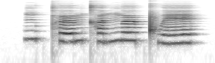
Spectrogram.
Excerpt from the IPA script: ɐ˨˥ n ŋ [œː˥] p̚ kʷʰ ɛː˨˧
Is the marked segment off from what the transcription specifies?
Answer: no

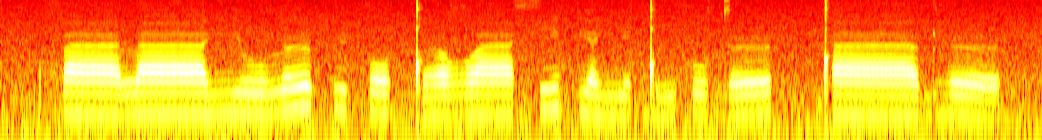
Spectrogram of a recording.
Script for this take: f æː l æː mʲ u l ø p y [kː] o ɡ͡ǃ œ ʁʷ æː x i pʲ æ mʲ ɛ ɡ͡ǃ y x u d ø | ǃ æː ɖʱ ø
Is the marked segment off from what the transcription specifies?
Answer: yes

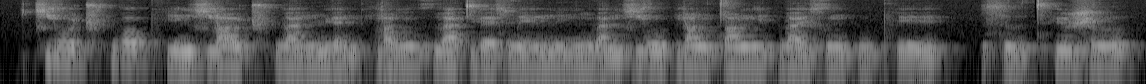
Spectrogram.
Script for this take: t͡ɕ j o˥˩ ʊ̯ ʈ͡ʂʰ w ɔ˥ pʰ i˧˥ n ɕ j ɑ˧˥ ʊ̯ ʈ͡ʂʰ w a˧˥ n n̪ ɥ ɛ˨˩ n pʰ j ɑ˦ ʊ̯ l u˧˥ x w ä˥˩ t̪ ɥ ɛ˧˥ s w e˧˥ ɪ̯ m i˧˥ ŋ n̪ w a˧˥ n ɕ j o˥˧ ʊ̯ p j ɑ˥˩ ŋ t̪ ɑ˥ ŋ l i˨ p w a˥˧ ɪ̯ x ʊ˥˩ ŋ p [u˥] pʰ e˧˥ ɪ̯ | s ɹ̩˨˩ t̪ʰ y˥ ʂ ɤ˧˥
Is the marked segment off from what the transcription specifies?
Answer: no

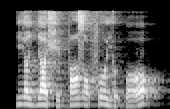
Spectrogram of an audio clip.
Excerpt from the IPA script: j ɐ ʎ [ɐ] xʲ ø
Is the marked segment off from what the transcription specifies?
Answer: yes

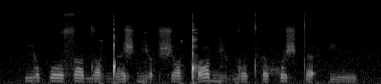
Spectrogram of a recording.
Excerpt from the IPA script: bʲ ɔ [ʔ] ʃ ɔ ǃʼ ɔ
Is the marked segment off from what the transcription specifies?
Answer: no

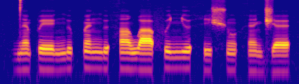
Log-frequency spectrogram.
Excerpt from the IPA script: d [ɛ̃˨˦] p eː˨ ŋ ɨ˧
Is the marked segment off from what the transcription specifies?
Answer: yes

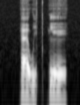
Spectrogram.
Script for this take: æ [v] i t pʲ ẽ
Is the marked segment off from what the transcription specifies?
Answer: yes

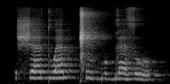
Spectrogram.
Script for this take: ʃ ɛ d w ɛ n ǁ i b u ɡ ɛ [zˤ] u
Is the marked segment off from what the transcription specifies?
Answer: yes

